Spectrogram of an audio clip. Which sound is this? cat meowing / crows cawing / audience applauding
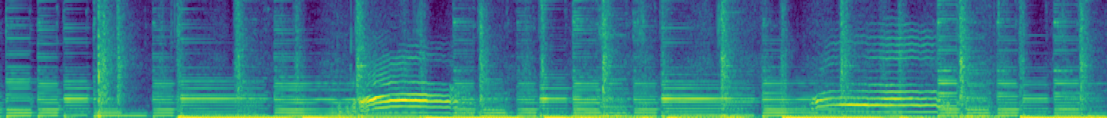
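cat meowing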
